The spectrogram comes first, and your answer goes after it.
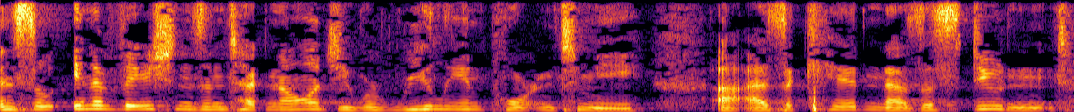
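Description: A woman speaks at a moderate pace in a dark, mellow tone. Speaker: government minister. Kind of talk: keynote speech. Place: hall.

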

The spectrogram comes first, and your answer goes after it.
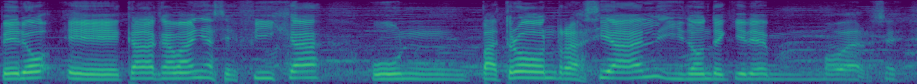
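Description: Over light background noise, the intonation stays fairly even and the sound is dry with no echo. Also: man. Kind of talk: interview answer. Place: stadium. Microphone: handheld.

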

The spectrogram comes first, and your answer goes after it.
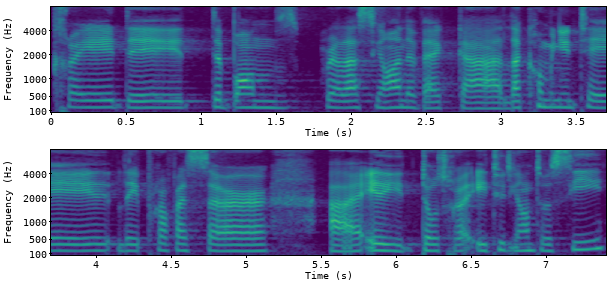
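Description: On a very clean recording with a silent background, a woman speaks very slowly at a medium pitch. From Nova Scotia, Halifax. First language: English (speaking French). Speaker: university graduate, award winner. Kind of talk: interview. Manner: halting, many fillers.

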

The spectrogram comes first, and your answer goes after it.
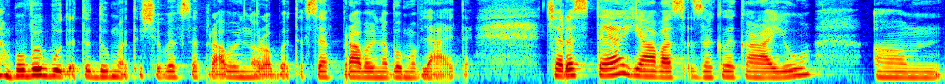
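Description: An unremarkable speaking voice from a woman, fairly low in pitch, with fairly even intonation at a moderate pace, on a very clean recording with a silent background. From Ukraine. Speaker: German language teacher. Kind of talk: tutorial.

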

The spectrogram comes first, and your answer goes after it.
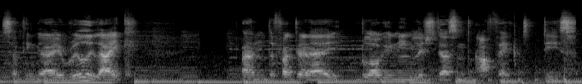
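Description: Against clear music in the background, a man with a fairly low pitch makes very wide pitch swings and leaves long, frequent pauses. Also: moderate pace. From Argentina. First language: Spanish. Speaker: vlogger. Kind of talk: casual talk to camera. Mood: earnest, reflective. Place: home room. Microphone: webcam.

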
